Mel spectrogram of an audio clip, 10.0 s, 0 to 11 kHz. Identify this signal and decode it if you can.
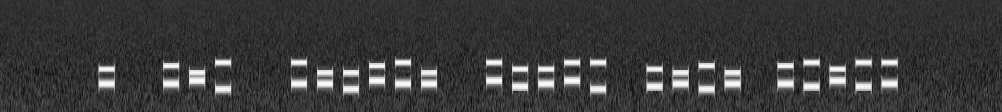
DTMF, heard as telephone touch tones, dialled by machine, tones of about 160 ms. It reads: 8 9*A C71#C7 D58DA 5737 9B0BC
